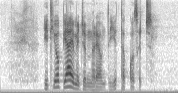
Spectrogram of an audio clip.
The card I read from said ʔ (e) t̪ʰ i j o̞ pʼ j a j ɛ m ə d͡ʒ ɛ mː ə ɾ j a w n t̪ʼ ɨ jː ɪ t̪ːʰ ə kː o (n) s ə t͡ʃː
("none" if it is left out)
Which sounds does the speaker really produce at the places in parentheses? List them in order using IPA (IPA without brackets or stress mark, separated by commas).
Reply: i, none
